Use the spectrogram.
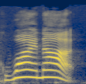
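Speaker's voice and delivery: high-pitched, loud calling-out; movie hero's question. Retold or imitated. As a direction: shout the question across a crowd. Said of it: "And he's like".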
